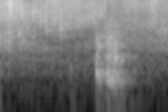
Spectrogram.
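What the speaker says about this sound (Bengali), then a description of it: "এটা ভেজে নেবো একটু।" Long-cut vegetables, peeled and washed, hit hot oil in a pan, giving a sudden close sizzle that swells, crackles briefly, then settles into a steady low hiss.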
